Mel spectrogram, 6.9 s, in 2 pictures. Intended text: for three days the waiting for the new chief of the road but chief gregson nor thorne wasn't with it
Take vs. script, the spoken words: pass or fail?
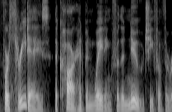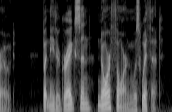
fail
